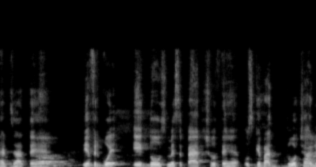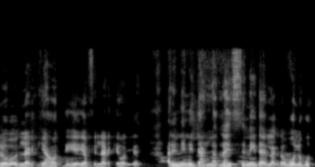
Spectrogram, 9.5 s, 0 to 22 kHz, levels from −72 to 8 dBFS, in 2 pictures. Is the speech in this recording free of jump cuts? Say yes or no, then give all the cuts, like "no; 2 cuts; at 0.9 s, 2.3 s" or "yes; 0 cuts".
yes; 0 cuts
